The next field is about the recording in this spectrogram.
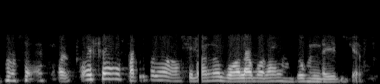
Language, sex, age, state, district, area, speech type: Assamese, male, 30-45, Assam, Morigaon, rural, conversation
